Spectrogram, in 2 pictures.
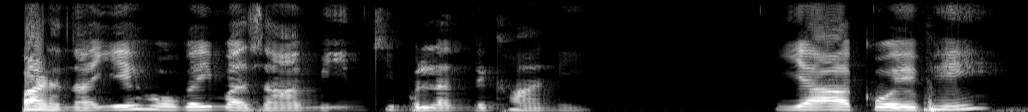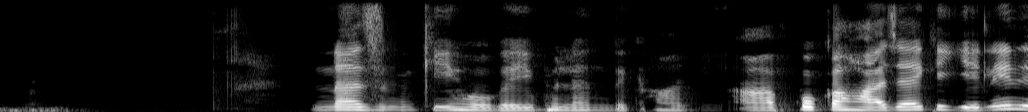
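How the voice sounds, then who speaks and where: A woman teaching an exam prep lecture, asking her class questions and then answering them herself. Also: medium pitch.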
